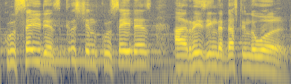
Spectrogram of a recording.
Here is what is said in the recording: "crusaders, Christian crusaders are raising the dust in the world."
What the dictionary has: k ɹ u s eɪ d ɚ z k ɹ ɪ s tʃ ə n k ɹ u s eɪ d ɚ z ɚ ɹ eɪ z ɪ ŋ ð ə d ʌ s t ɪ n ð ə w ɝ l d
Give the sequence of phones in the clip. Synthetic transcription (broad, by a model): k ɹ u s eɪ d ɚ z k ɹ ɪ s tʃ ə n k ɹ u s eɪ d ɚ z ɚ ɹ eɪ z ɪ ŋ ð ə d ʌ s t ɪ n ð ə w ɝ l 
